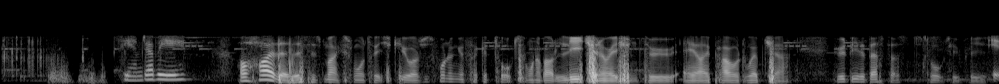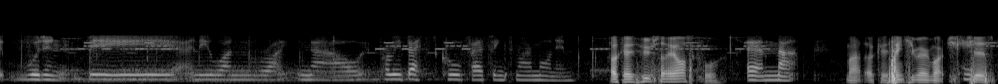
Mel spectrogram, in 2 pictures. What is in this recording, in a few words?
call telesales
